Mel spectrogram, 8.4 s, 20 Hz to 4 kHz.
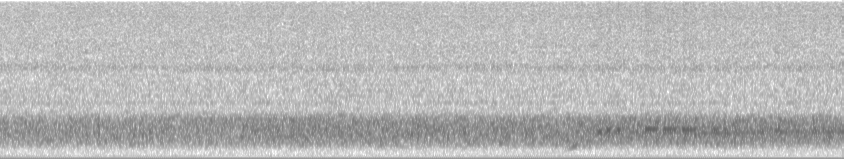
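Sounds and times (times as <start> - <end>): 
radio receiver static hissing: 0.0 - 8.4
weak radio signal as thin tone pulses: 2.3 - 8.4.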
